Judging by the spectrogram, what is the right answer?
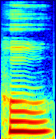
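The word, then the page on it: hu: tone 2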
